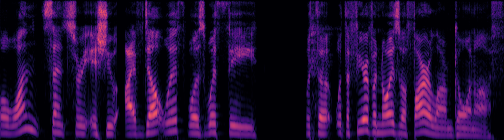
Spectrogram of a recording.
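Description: Speaking with an American accent, a man has a high voice and ordinary pitch variation. He keeps a moderate pace in a very clean recording with a silent background. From US Midwest. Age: 20s. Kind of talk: interview.

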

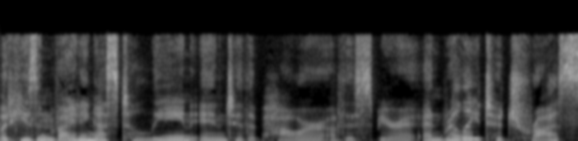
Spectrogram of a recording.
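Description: A woman speaks with an American accent and a dark, mellow tone. Her pace is moderate. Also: quiet background. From US Midwest (Wisconsin, partly Arizona). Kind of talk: casual faith conversation.

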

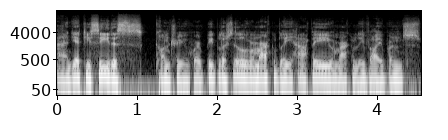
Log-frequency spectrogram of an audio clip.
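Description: A man with a Kilkenny Irish accent, somewhat breathy and at a fairly quick pace. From Ireland, Kilkenny. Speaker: charity volunteer. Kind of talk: interview. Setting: studio.

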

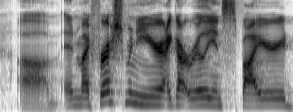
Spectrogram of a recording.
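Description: Bright and sharp in tone, the voice carries an American accent at a fairly quick pace. Pitch variation is ordinary, and the recording is very clean with a silent background. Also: woman. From Texas. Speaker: film and theatre composer. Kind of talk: interview.

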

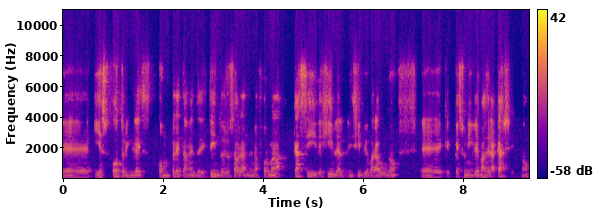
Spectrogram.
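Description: A man with a normal speaking voice talks at a moderate pace, fairly low in pitch, against a quiet background. His intonation is fairly even, though his loudness swings widely. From Argentina. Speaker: real estate investor, entrepreneur. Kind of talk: interview.

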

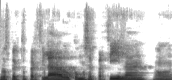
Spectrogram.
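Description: In an unremarkable speaking voice, a man talks at a medium pitch and moderate pace with fairly even intonation. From Mexico, San Luis Potosí. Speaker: startup co-founder. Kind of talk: interview.

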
